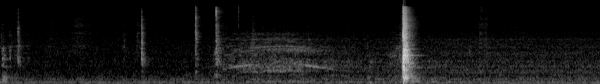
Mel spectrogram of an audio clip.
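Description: Small server being switched on: a few light clicks, then a faint whine that rises and falls for about a second, then one loud sharp click about four seconds in, over a low steady hum.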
